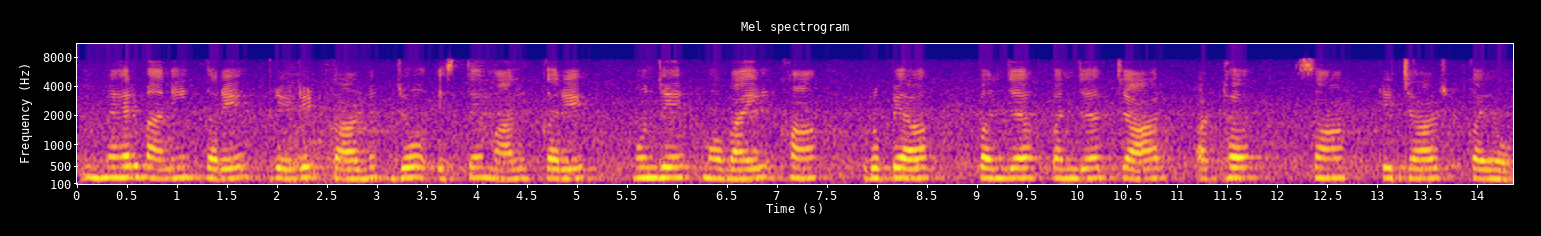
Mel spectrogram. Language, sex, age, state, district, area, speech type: Sindhi, female, 45-60, Uttar Pradesh, Lucknow, rural, read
